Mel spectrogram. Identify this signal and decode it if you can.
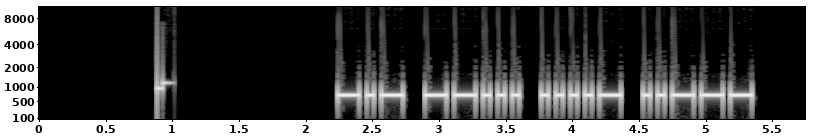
Morse code, heard as a keyed tone, about 22 wpm, 700 Hz. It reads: K742
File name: practice / 22wpm / Four Letter-Number Combinations - 22wpm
